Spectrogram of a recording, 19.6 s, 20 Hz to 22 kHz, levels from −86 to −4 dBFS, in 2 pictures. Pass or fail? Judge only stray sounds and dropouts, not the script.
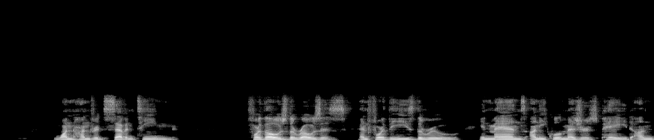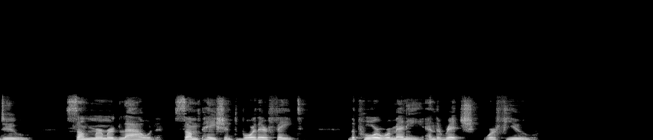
pass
